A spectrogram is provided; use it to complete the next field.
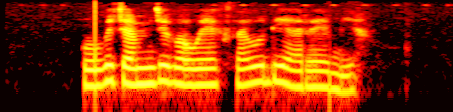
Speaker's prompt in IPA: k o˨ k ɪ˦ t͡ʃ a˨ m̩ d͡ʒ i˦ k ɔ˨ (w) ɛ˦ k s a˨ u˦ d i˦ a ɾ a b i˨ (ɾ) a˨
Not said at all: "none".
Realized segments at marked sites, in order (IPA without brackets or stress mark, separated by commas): w, none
